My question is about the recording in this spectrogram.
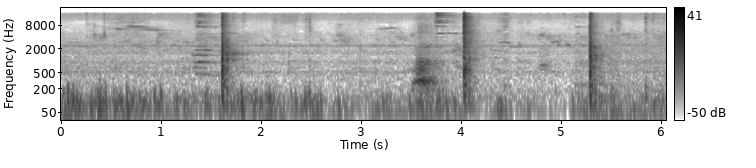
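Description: Steel throwing stars striking and sticking into the end grain of a log-round target: three sharp thwacks, one to two and a half seconds apart. A softer, duller knock comes just before the second strike.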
